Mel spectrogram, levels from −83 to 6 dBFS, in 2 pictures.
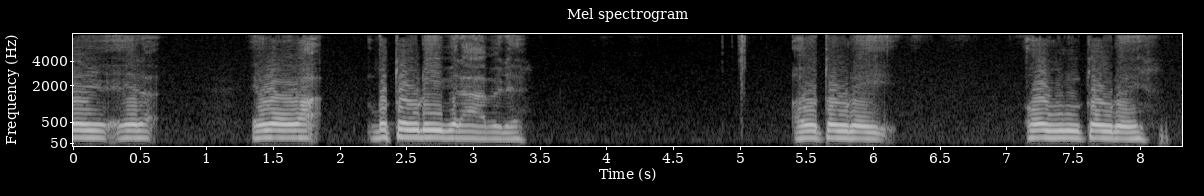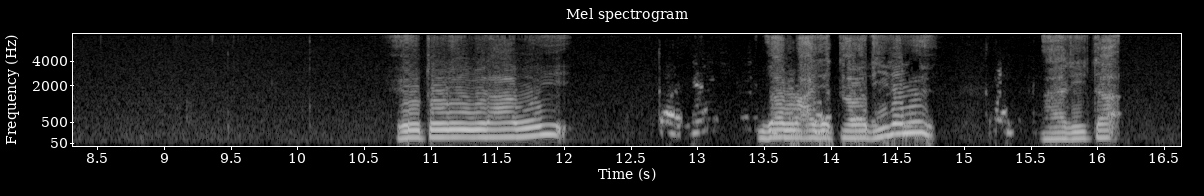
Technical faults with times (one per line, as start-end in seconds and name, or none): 5.99 concealed Bluetooth headset packet loss
10.82-10.84 concealed Bluetooth headset packet loss
12.70-13.43 other side's voice leaking through
13.42-13.56 speech suppressed in double talk
13.96-14.13 speech suppressed in double talk
15.16-15.41 other side's voice leaking through
15.56-15.64 speech suppressed in double talk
